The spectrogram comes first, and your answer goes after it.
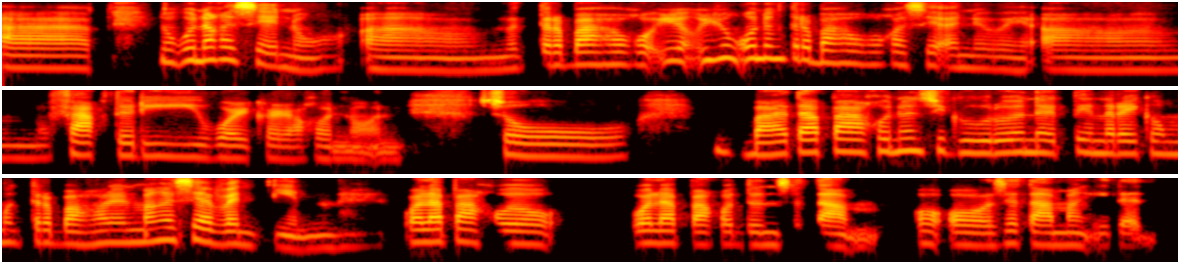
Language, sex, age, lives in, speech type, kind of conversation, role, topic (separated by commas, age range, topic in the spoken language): Filipino, female, 40-44, Philippines, conversation, podcast, guest, Ano ang nagpaparamdam sa’yo na ito na ang trabaho mo?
